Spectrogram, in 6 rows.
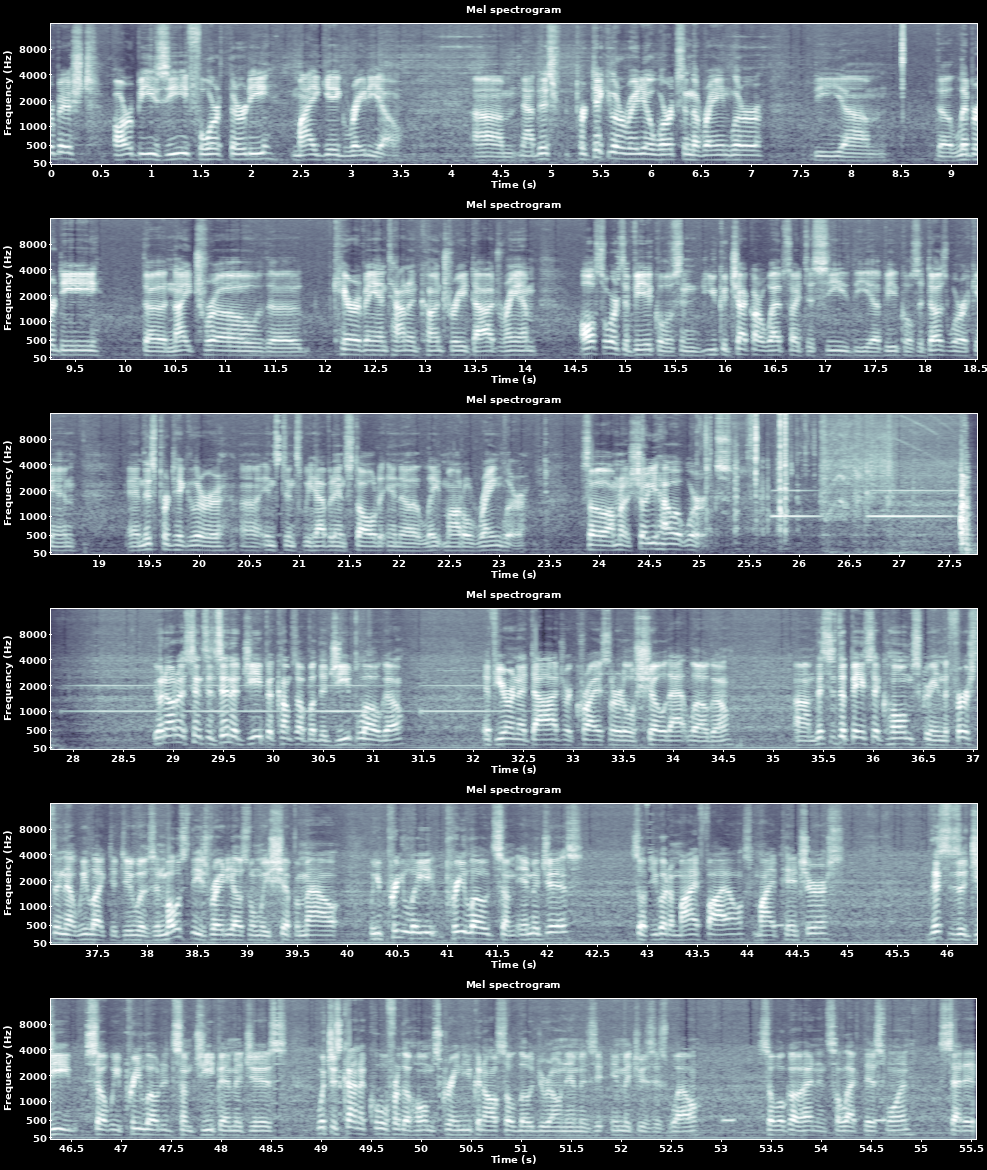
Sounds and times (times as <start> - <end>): Speech: 0.0 - 3.6, 4.3 - 25.4, 28.9 - 31.4, 32.1 - 45.0, 45.8 - 52.8, 53.4 - 55.5.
